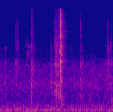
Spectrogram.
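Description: Folding tubular steel wheelchair push handles being worked at their hinges: a few light metal clicks, then one sharp click about a second in, over a low background rumble.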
